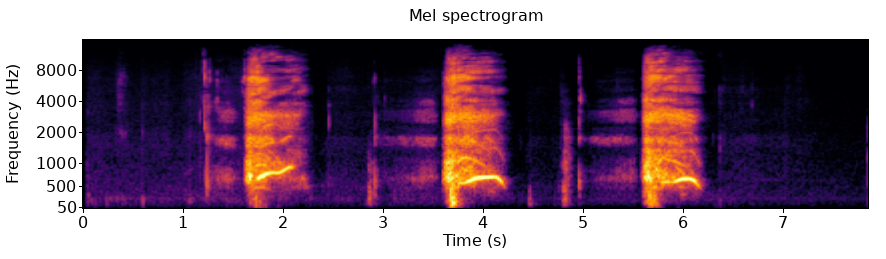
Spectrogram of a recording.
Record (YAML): exhalation_length: 7.9 s
exhalation_amplitude: 12188
exhalation_signal_mean_std_ratio: 0.39
survey_phase: beta (2021-08-13 to 2022-03-07)
age: 65+
gender: Female
wearing_mask: 'No'
symptom_cough_any: true
symptom_sore_throat: true
symptom_change_to_sense_of_smell_or_taste: true
symptom_onset: 7 days
smoker_status: Never smoked
respiratory_condition_asthma: false
respiratory_condition_other: false
recruitment_source: Test and Trace
submission_delay: 2 days
covid_test_result: Positive
covid_test_method: RT-qPCR
covid_ct_value: 17.8
covid_ct_gene: N gene
covid_ct_mean: 17.9
covid_viral_load: 1300000 copies/ml
covid_viral_load_category: High viral load (>1M copies/ml)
